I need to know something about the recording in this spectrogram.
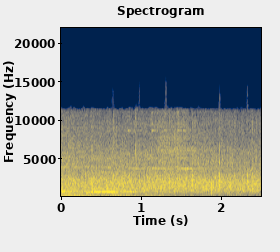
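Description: An orchestra plays a final chord.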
